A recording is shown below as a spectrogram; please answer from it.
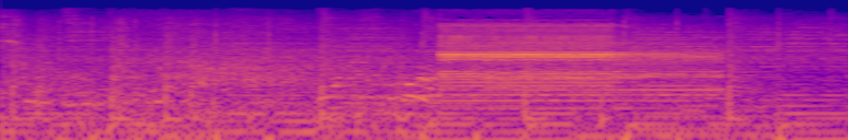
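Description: Background music, with a steady, shrill high tone held for about a second and a half past the middle and then cut off.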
